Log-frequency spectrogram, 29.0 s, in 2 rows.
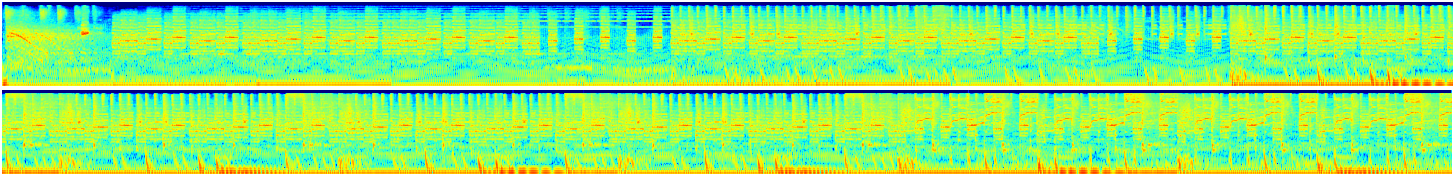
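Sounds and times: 
drum and bass music: 0.0s - 29.0s.

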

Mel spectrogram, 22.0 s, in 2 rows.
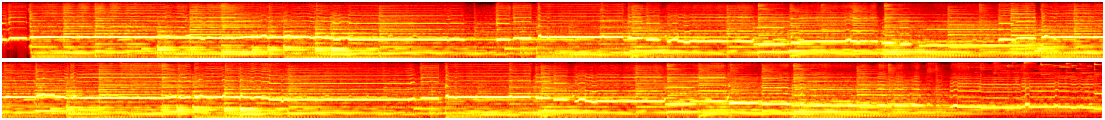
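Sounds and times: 
romantic song: 0.0s - 22.0s.

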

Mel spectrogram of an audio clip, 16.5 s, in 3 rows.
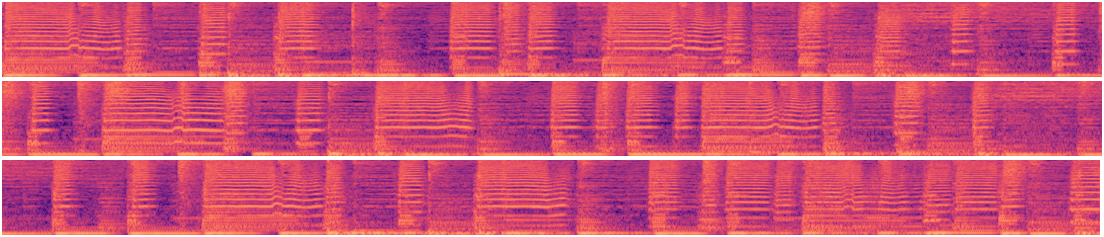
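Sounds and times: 
trumpet: 0.0s - 16.4s.

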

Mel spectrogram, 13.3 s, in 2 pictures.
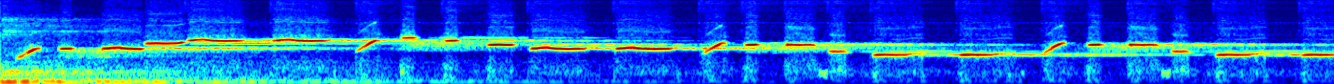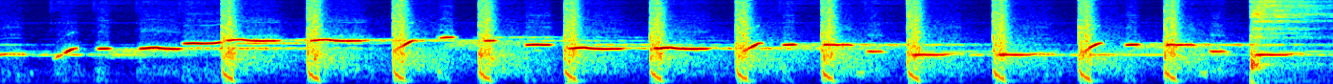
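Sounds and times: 
whistle: 0.0s - 13.3s.

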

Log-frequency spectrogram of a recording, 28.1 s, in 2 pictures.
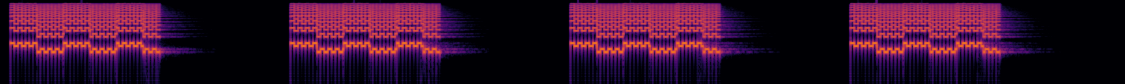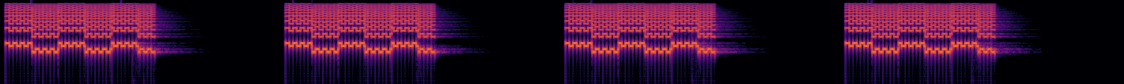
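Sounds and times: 
vintage phone: 0.1s - 2.0s, 3.6s - 5.6s, 7.1s - 9.0s, 10.6s - 12.5s, 14.1s - 16.0s, 17.6s - 19.5s, 21.1s - 23.0s, 24.6s - 26.6s.

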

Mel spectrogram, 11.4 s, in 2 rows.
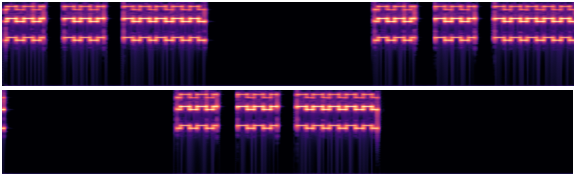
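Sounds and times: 
90s phone ringtone: 0.0s - 2.0s, 3.7s - 5.8s, 7.5s - 9.5s.

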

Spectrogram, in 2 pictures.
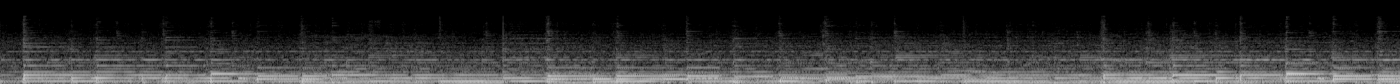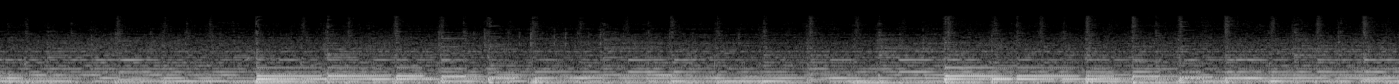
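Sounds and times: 
two-string instrument: 0.0s - 27.9s.

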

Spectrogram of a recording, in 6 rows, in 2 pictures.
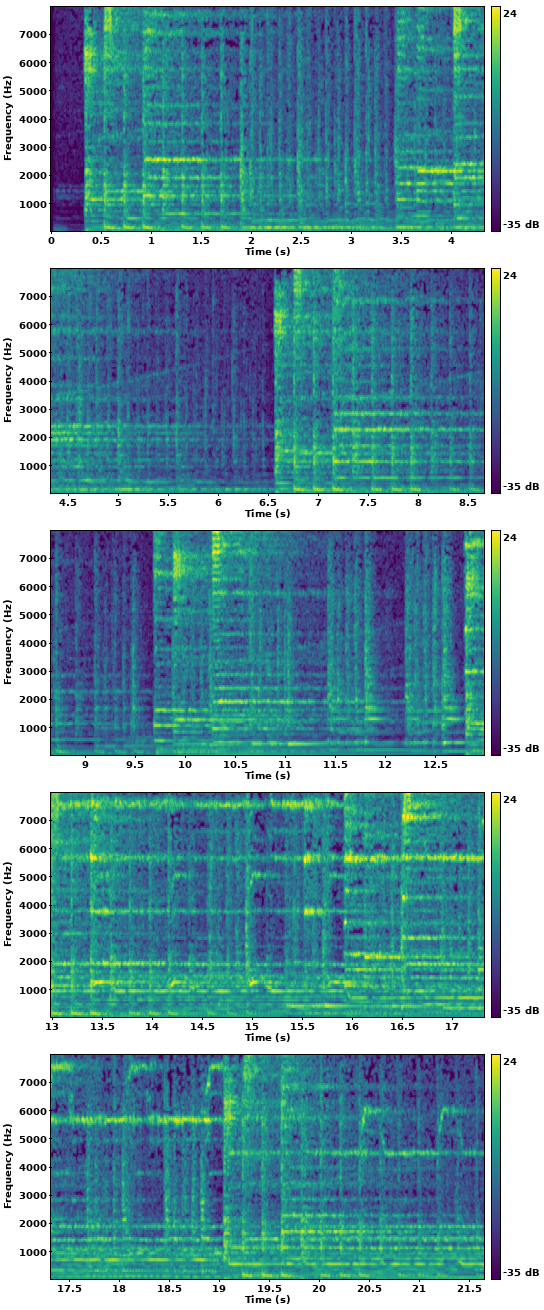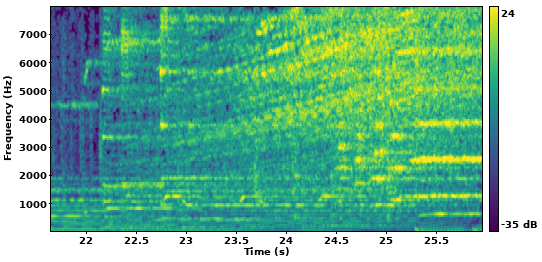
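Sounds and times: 
melody tone: 0.4s - 25.9s.

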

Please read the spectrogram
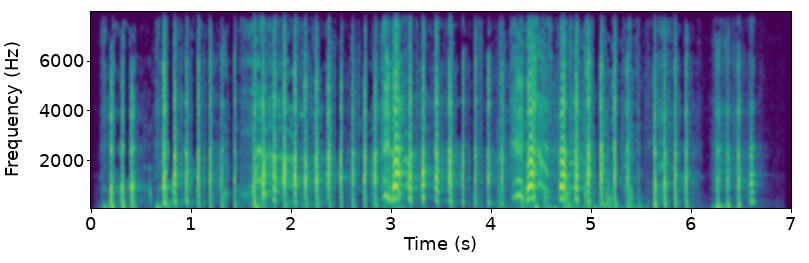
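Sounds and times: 
funny laugh: 0.1s - 6.8s.

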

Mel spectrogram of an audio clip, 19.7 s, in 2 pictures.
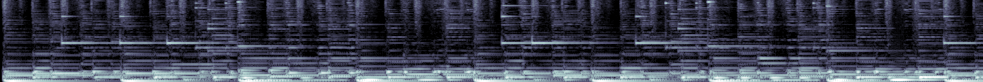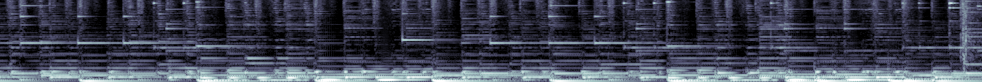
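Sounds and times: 
upbeat music: 0.0s - 19.6s.

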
